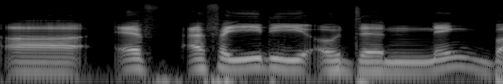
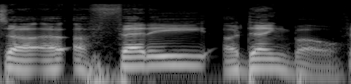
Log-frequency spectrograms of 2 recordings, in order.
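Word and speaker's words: Efe Odenigbo: they went and signed Efaidi Odenigbo. – Mm-hmm. – Did I pronounce that right? – It's Efaidi Odenigbo. – Thank you. Efaidi, yeah.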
